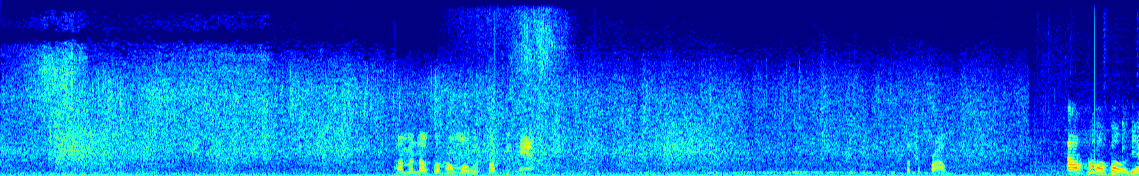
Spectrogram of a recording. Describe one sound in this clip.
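A tornado roars with a deep, steady rumble of wind.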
